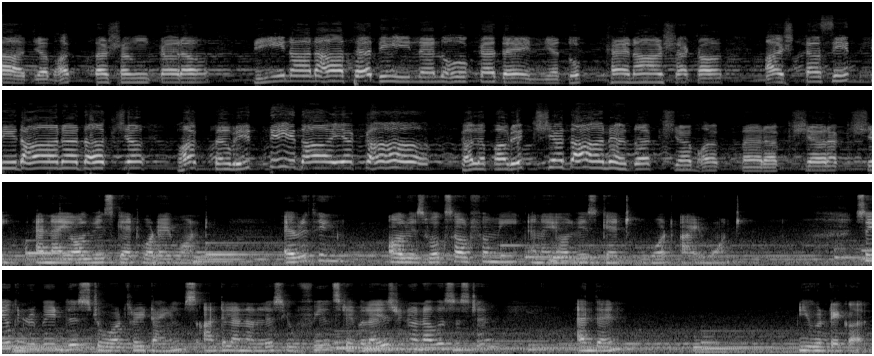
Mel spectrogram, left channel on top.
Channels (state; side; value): different; both; correlation 0.00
